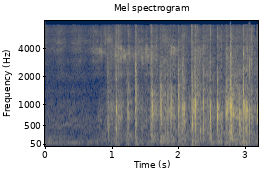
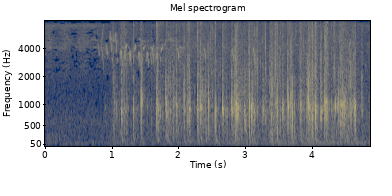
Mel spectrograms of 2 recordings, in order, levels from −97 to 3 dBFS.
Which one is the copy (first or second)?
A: first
